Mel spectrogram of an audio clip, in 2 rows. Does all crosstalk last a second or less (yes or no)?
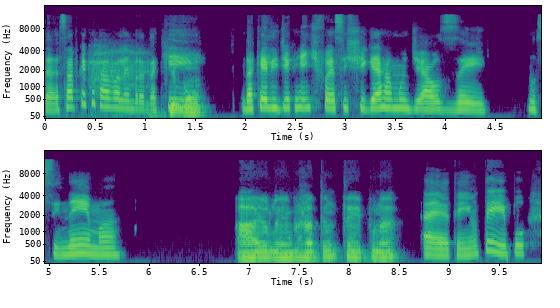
yes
